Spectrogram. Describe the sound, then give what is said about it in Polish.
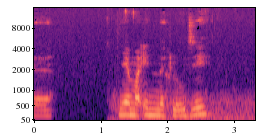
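A steady, low mechanical rumble of a washing machine runs in the background in a bathroom, moderately loud and continuous, while a woman talks over it in the foreground. “To, co słyszycie w tyle to pralka.”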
